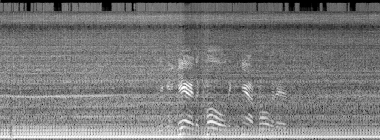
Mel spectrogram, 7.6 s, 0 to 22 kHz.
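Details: Old Onan generator warming up on choke after a cold start at about 10–14°F, with a new carburetor and fuel pump; a low, steady drone with an even, slightly lumpy beat; smooth, no misses.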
